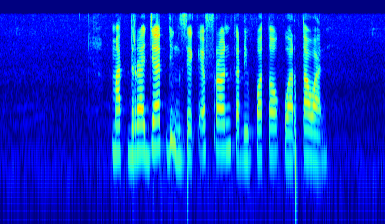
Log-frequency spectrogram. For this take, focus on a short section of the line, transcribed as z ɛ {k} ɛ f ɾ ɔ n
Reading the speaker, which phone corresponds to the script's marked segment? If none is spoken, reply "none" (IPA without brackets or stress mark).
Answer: k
